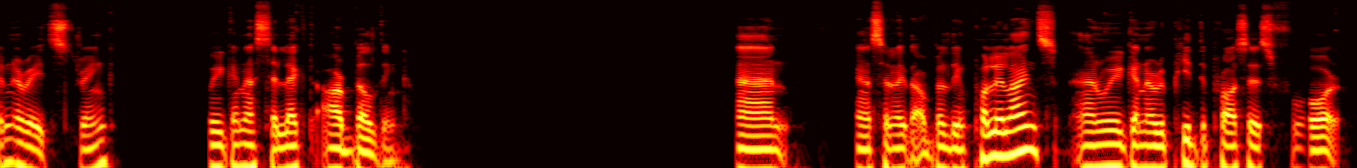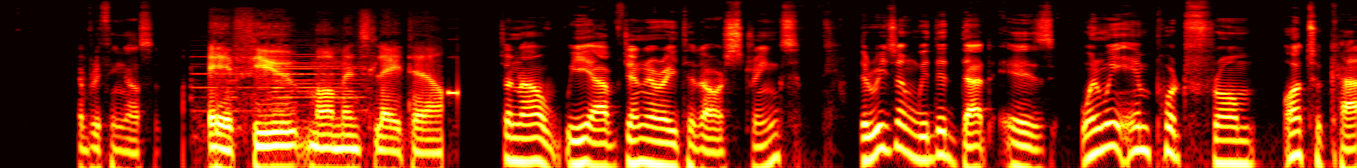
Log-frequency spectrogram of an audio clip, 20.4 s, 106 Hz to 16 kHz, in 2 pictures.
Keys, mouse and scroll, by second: 1.4-2.0 scroll up 1, 2.0 click, 3.9 right click, 4.6 click, 4.9 double click, 6.0 click, 6.5 right click, 8.0 click, 10.0 double click, 10.6 click, 13.6 click.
